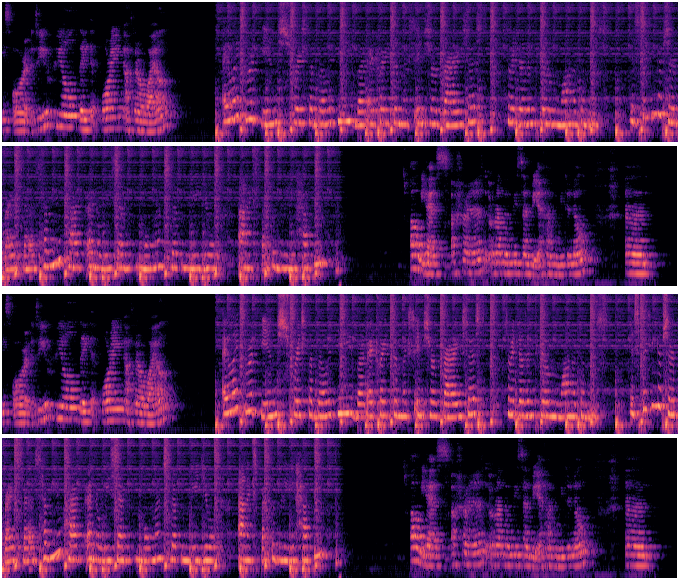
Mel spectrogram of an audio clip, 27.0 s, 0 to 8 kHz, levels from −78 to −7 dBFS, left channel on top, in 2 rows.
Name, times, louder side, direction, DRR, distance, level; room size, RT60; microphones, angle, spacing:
voice 1, 0.0-3.3 21.7-25.2 25.6-26.4, left 1 dB, 35° left, -5 dB, 1.6 m, -32 dB
sound 1, 4.3-20.3, right 1 dB, 20° right, 0.7 m, -34 dB
voice 2, 4.4-9.7 10.1-12.1 12.6-19.9, right 2 dB, 65° right, 6 dB, 0.5 m, -29 dB
5.0 x 2.8 x 3.0 m, 0.67 s
head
